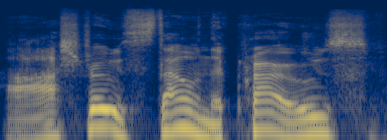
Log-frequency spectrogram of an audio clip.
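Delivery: attempted Australian accent. Quiz host having another go, bad Australian accent. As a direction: draw out a badly faked Aussie exclamation. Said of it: "no, can't do it".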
